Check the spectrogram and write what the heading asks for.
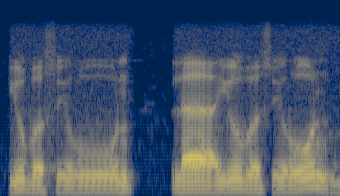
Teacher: ba yang sukun dalam kalimah tersebut, qalqalah sughra, berdetak kecil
